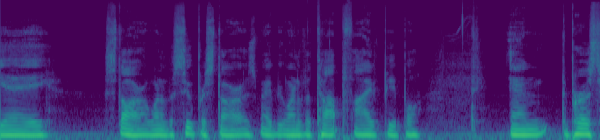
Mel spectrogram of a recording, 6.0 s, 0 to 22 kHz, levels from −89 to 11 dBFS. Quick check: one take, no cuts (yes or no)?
yes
